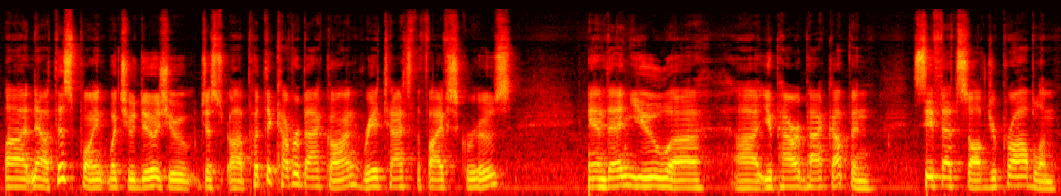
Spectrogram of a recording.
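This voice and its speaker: A man giving an informal, methodical hands-on repair tutorial, speaking haltingly and repeating phrases as he goes. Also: mid-range voice, steady tone.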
